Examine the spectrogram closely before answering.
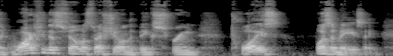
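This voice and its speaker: This is a man's voice, somewhat breathy. His intonation is lively. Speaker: film reviewer. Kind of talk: casual talk to camera.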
